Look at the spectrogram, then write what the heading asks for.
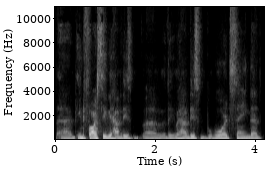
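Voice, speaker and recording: A man giving an earnest interview as a guest, speaking deliberately and haltingly, repeating phrases for emphasis. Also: mid-range voice, level tone, warm tone. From outside Iran. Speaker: interview guest, former national football team interpreter.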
